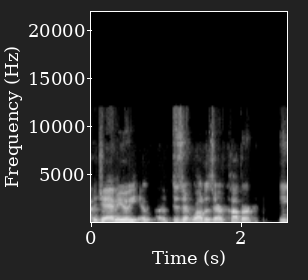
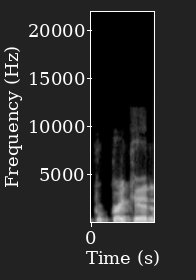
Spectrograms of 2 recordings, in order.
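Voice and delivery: usual speaking voice

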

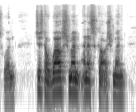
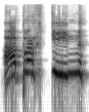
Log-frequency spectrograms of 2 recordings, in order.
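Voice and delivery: loud, high, drawn-out mock Scottish shout; bad Aberdeen accent; 8 dB louder, much slower than usual. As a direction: belt it out long in a hammed-up Scottish accent. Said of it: "Kev loves my Aberdeen accent".

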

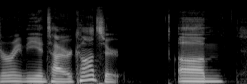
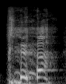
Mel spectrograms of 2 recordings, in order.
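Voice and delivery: short high burst of laughter; real laugh; 11 semitones higher, 3 dB louder than usual. Real, not acted. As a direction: laugh in disbelief. Incredulous about her reaction.

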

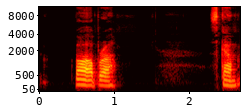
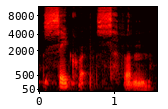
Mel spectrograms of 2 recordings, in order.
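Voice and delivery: breathy whisper of the title, much softer; hushed title; 7 semitones lower, 14 dB quieter than usual. Acted. Whispers the book title to the listening children. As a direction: whisper the name like a secret.

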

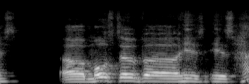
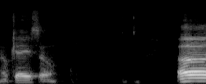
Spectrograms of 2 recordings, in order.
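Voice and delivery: ordinary delivery

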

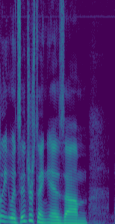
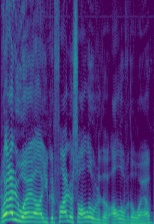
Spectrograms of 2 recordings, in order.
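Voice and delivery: Jimmy Stewart; 2 semitones higher, 8 dB louder than usual. Pretend.

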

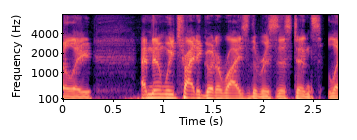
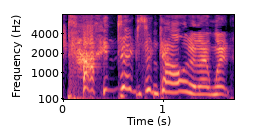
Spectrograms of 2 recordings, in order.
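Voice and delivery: frantic reenactment. Retold or imitated. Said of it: "And this was me".

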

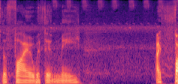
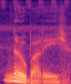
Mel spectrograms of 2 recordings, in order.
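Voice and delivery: sadly; 4 semitones lower, 4 dB quieter than usual. A narrator's reading. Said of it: "I said sadly".

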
